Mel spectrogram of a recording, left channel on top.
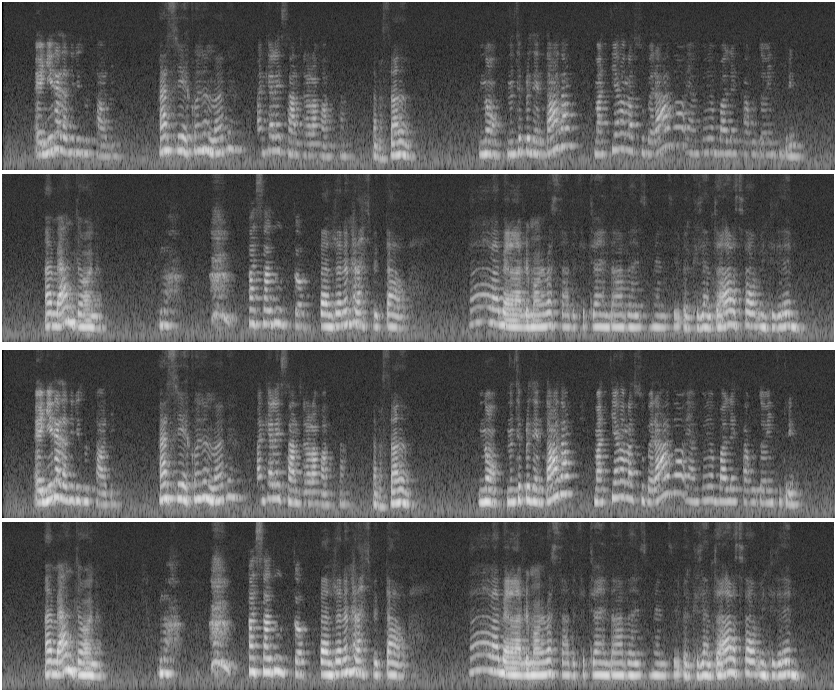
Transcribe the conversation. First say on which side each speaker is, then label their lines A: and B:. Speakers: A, on the right (about 65°); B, on the right (about 15°).
A: E ieri ha dato i risultati.
B: ah, sì, e come sono andate?
A: Anche Alessandra l'ha fatta.
B: È passato?
A: No, non si è presentata. Mattia non l'ha superato e Antonio Balletta ha avuto 23.
B: Ah, beh, Antonio.
A: Quello- <laughs> <gasps> Passa tutto.
B: Antonio me l'aspettavo. Ah, vabbè, non l'avremmo mai passato, effettivamente, guarda se ci pensi, perché se Antonio l'ha passata a 23.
